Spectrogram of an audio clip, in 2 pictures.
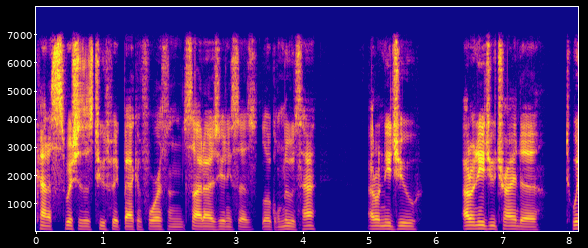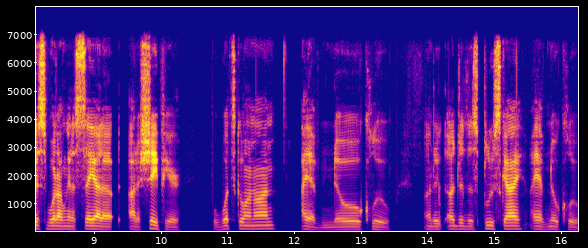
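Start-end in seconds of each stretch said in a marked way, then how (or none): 3.4-16.3 put-on, pure Brooklyn accent. A man approached by a local news reporter answers the questions in a Brooklyn accent. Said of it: "I don't know why he's got a Brooklyn accent".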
